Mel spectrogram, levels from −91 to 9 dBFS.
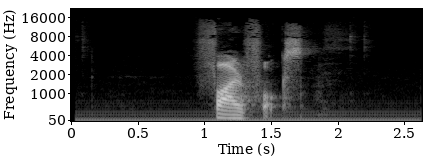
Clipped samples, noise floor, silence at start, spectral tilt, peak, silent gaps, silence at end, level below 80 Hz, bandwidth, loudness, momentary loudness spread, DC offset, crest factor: under 0.1%; -49 dBFS; 1 s; -3.5 dB/octave; -2 dBFS; none; 0.9 s; -48 dBFS; 15 kHz; -20 LUFS; 14 LU; under 0.1%; 24 dB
